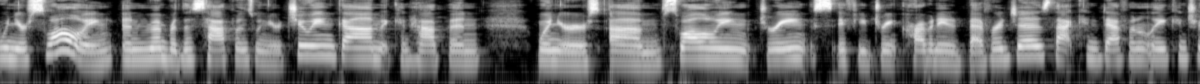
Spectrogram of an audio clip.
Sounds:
speech

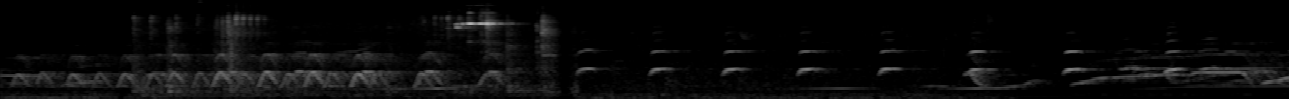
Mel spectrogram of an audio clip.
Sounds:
gibbon howling

